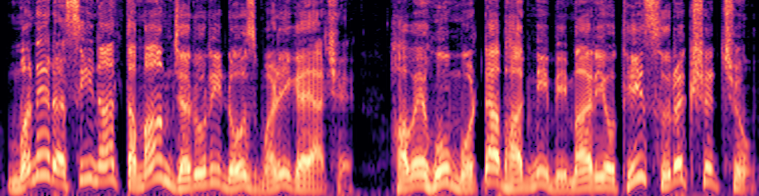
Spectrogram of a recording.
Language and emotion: Gujarati, happy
